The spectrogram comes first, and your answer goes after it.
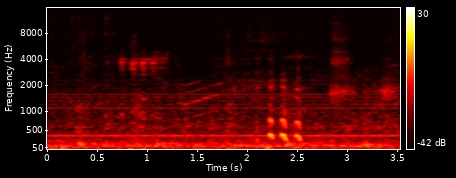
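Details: Goats kept at a workplace give a quick burst of three short, nasal bleats close together, with people talking in the background and a steady hum.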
